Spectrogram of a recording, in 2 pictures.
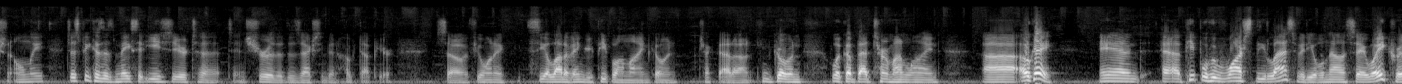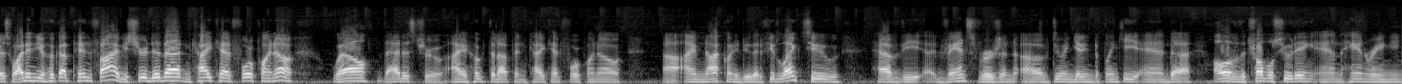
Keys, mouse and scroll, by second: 2.6 scroll up 1, 3.2 scroll down 1, 3.9 middle click, 16.2 middle click, 16.2 ctrl+F11.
